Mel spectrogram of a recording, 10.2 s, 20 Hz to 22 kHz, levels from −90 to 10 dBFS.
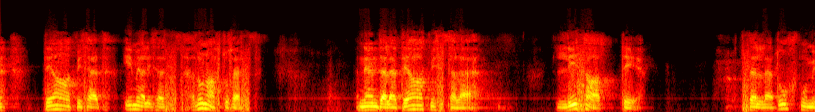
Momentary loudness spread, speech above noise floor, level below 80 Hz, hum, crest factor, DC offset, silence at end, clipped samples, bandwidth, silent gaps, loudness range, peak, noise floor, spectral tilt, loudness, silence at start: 16 LU; 53 dB; -52 dBFS; none; 18 dB; under 0.1%; 0 s; under 0.1%; 7.6 kHz; none; 4 LU; -2 dBFS; -72 dBFS; -7.5 dB/octave; -20 LUFS; 0 s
